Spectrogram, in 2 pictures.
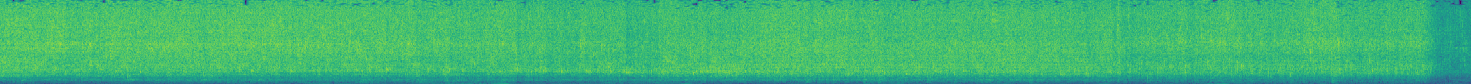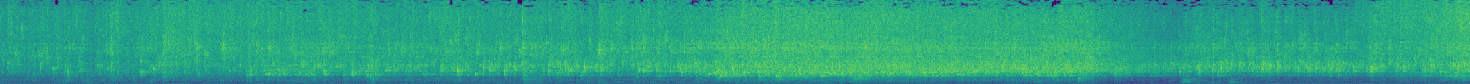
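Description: Whole flatfish frying in hot oil in a wok, making a loud, steady sizzle. The sizzle drops away suddenly about halfway through, swells again later, then falls back near the end.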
